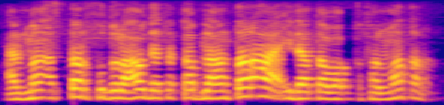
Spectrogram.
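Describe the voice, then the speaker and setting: A woman's voice: medium pitch, fairly even intonation, racing, a bit bright, highs cut off, lightly acted. A woman dubbing a cheeky, teasing young goatherd boy in a cartoon. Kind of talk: Arabic cartoon dub.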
